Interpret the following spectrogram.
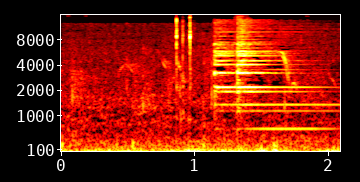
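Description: Subscribe-button animation sound effects: a short click about a second in, then a bright notification-bell ding whose ringing tones fade out before the end. Underneath is a steady low rumble from wind on the microphone.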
